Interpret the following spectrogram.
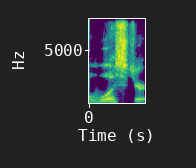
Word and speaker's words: Wooster: it went further to the south of Canal Fulton and it hit the Wooster area, right?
